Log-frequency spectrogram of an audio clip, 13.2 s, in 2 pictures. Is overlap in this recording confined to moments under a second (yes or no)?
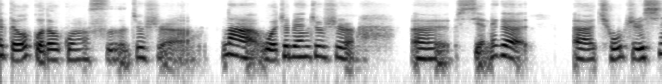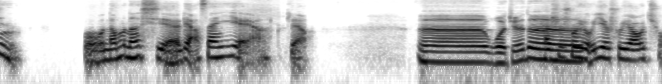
yes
